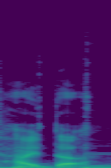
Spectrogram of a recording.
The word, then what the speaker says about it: Heidi: It's spelled Heidi, but she said pronounced Haida.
